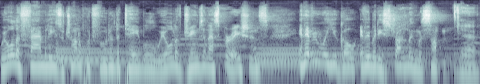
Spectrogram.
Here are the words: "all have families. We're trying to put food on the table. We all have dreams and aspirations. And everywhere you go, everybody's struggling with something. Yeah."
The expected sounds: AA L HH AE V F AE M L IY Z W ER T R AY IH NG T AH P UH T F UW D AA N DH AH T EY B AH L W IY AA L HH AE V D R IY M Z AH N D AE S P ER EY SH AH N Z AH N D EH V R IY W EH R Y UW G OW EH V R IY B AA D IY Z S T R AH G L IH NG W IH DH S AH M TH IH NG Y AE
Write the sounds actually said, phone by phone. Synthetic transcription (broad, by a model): AA L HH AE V F AE M L IY Z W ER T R AY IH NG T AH P UH T F UW D N DH AH T EY B AH L W IY AA L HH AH V D R IY M Z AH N AE S P ER EY SH AH N Z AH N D EH V R IY W EH R Y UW G OW EH V R IY B AA D IY Z S T R AH G L IH NG W IH DH S AH M TH IH NG Y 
